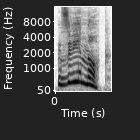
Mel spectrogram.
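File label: bell, Ukrainian; gcompris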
